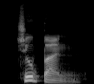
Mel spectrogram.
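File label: "chupan", Spanish, male; mekanta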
